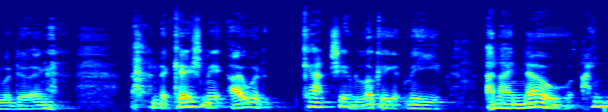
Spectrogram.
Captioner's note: laughs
